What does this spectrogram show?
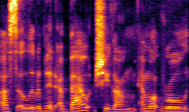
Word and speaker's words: Qigong: really profound for you from the book is Qigong is am I saying it right yes so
